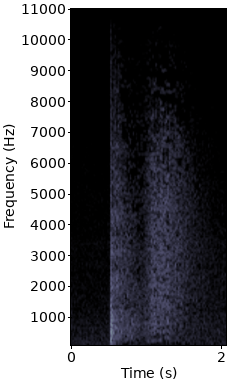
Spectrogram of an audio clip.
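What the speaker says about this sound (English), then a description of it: "they're already setting off fireworks" Fireworks set off outdoors around the 4th of July: one sharp, loud bang, then a long crackling, hissing burst that swells and slowly fades, with no talk.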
